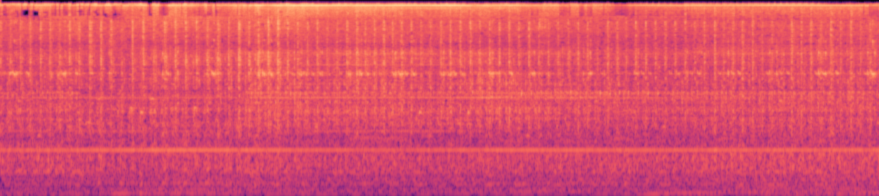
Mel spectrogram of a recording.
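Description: Sewing machine running at a steady fast clatter with a thin constant whine over it; sounds abnormal, cause not clear.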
